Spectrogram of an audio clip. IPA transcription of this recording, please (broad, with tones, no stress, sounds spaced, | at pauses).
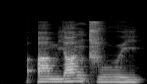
ʔ a˧ m j a˥˩ ŋ t͡ɕ uː˧ j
